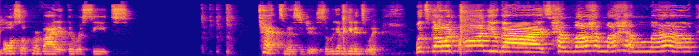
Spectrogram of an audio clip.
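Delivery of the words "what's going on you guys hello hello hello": loud, high welcome to the viewers; pumped-up stream opener, louder and higher; hyped greeting. Real, not acted. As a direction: shout a big hello to the chat. Hyped greeting opening the live.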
